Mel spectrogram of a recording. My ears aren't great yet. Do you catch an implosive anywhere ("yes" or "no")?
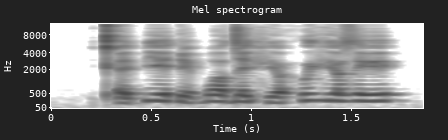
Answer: yes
